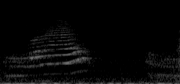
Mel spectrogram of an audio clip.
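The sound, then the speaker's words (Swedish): A cat lets out one drawn-out, rising-and-falling meow, followed by the start of a second shorter meow near the end, with no talking. “Jag frågade inte dig, katt.”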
